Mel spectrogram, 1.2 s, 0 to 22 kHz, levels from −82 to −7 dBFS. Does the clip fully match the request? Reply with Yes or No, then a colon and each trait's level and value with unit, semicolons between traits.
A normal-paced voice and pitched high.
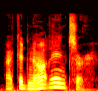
No: average, 195 wpm; medium, 140 Hz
